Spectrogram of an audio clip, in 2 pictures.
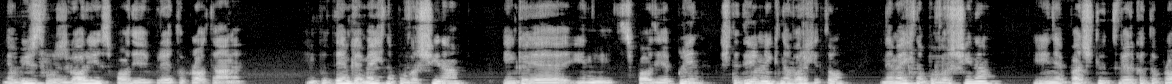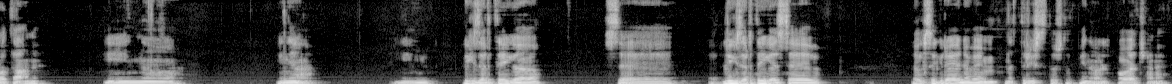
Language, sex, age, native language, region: Slovenian, male, 18-29, Slovenian, Central Slovenia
